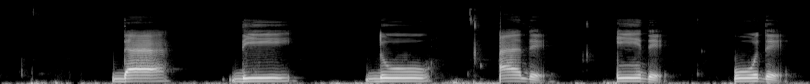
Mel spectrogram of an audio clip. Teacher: Ujung lidahnya nempel kemana? Bukan ke langit-langit kan, tapi ke pangkal gigi sari atas. Ya, bukan ke giginya, tapi ke gusinya. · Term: huruf dal, huruf Dal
